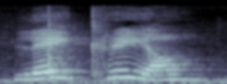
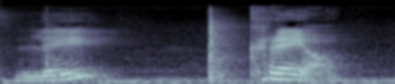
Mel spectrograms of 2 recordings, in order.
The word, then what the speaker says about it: les: more than one and in French we say leo as you can see the s is we don't pronounce it we write it we see it when we read it but it's just leo all right good job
